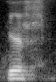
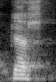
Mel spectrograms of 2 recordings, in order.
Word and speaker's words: Gist: markers placed in three guest guest settlements by the way it's a gis t and it's pronounced g-u-e-s-t and when you look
